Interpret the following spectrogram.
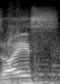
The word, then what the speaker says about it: Roycee: I mean, uh Royce Royce Royce is actually a French name. And double E, right? Uh yeah. So, the last E is uh you know, it is not pronounced.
